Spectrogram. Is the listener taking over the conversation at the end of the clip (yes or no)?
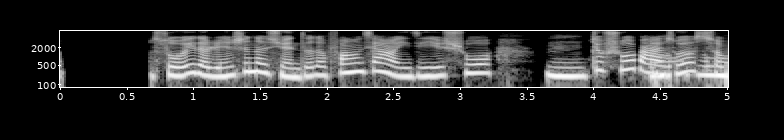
no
